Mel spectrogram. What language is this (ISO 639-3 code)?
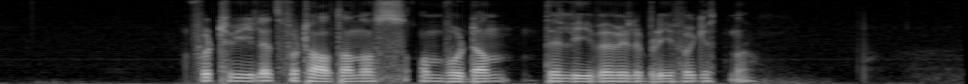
nor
